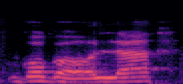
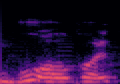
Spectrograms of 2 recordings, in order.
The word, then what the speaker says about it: Gogol: Tu dicevi appunto che erroneamente noi diciamo Gogol Ostello, Gogol. Mi hanno detto che la pronuncia giusta è Gogol.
